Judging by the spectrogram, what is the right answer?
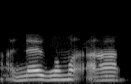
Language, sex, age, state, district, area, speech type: Maithili, female, 45-60, Bihar, Araria, rural, conversation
